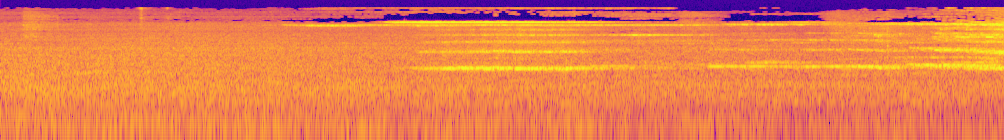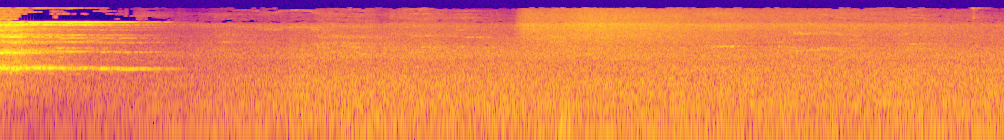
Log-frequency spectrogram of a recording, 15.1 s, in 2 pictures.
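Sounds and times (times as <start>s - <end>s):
train brake squeal: 2.2s - 8.9s, 12.8s - 14.0s
train diesel engine idling: 8.9s - 15.0s.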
